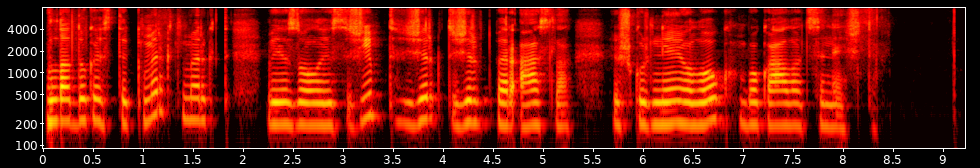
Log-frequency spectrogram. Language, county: Lithuanian, Tauragė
